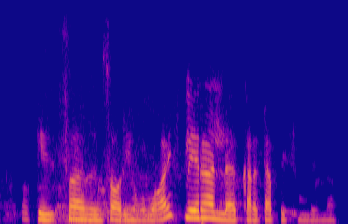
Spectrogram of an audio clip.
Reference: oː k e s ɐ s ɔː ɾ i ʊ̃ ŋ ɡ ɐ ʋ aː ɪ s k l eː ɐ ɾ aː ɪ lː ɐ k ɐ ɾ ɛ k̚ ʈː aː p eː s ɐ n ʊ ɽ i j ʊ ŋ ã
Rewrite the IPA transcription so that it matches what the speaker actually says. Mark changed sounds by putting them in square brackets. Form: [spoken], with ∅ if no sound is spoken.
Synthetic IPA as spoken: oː k e s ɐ s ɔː ɾ i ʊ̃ ŋ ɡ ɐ ʋ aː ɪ s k l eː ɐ ɾ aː ɪ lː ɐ k ɐ ɾ ɛ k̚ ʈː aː p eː s ɐ [m] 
